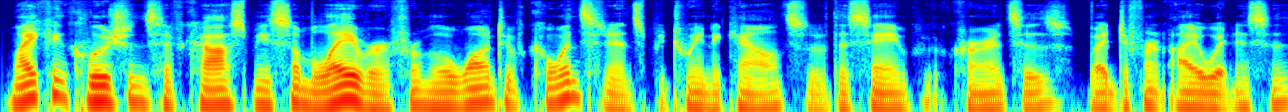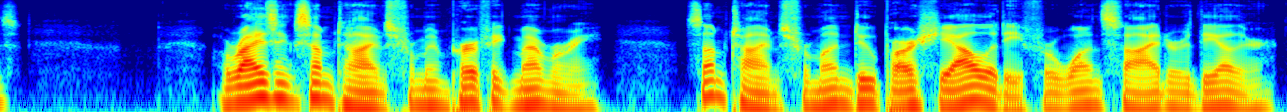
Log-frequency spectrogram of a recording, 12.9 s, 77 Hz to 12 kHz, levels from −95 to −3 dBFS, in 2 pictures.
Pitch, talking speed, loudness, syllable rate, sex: 105 Hz, 170 wpm, -22 LUFS, 6.2 syllables/s, male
